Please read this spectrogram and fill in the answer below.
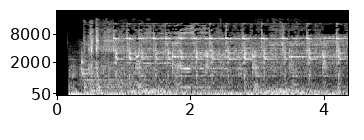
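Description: Sci-fi sound-design track for an animated space intro. A dense, heavy low rumble with many clanks and a few steady high tones, starting abruptly.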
